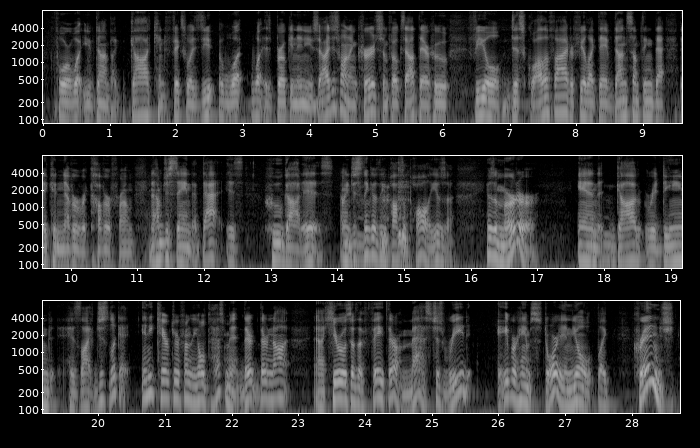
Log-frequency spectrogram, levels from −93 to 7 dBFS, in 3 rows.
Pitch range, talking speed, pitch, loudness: 100-125 Hz, 210 wpm, 105 Hz, -36 LUFS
